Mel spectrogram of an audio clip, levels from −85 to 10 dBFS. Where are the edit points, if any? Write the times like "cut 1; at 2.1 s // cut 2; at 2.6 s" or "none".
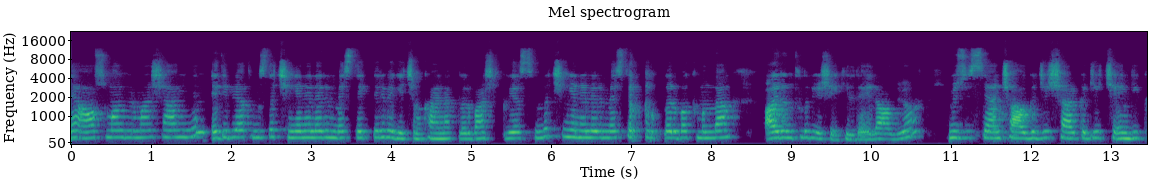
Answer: none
